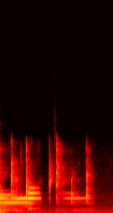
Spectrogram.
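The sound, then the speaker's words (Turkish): An electronic alarm rings in a quick series of bright, high-pitched tonal chirps and bursts, sustained beeping tones running underneath, fairly loud with no talking. “testi için alarm çaldı da kusura bakmayın arkadaşlar.”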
